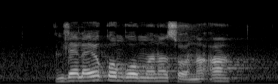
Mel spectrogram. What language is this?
Tsonga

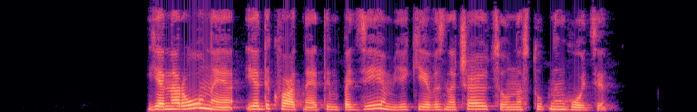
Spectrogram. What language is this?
Belarusian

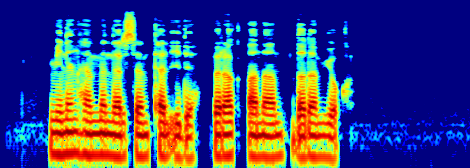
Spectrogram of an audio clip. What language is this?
Uyghur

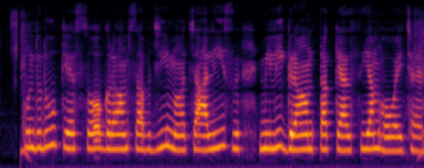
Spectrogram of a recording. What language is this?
Maithili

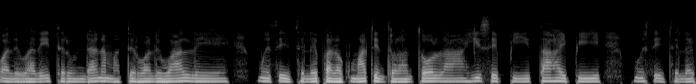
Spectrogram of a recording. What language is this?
Larike-Wakasihu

